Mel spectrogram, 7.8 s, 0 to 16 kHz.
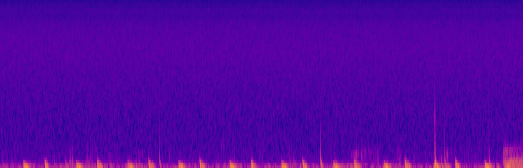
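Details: A morning recording on an empty stomach: a regular heartbeat at about 78 beats a minute, with soft gurgling bowel noises from the empty stomach; normal heart sounds.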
